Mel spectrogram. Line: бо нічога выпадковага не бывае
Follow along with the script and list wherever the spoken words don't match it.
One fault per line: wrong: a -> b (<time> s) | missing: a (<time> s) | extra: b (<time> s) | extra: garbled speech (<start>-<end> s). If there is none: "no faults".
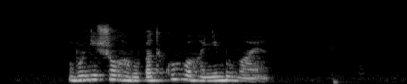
no faults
